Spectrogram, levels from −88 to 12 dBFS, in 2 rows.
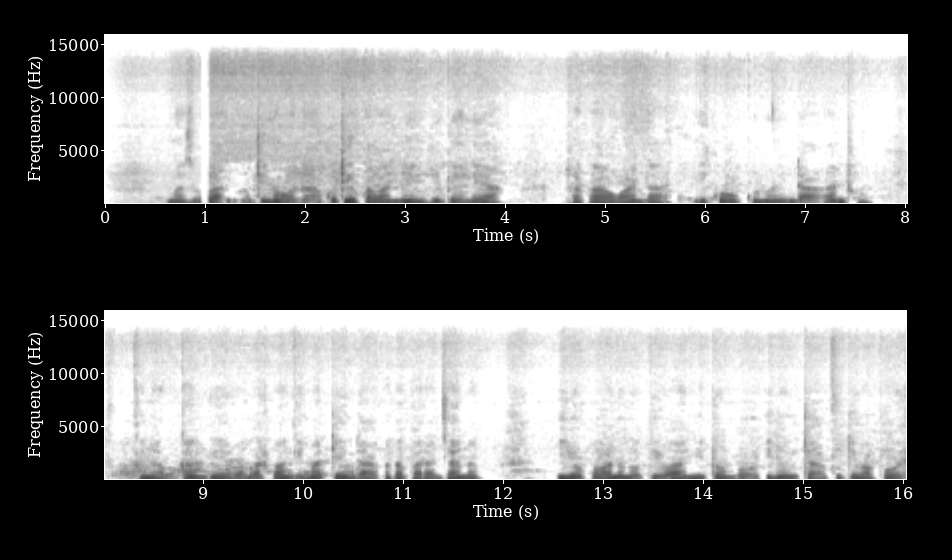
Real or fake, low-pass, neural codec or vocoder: real; 14.4 kHz; none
